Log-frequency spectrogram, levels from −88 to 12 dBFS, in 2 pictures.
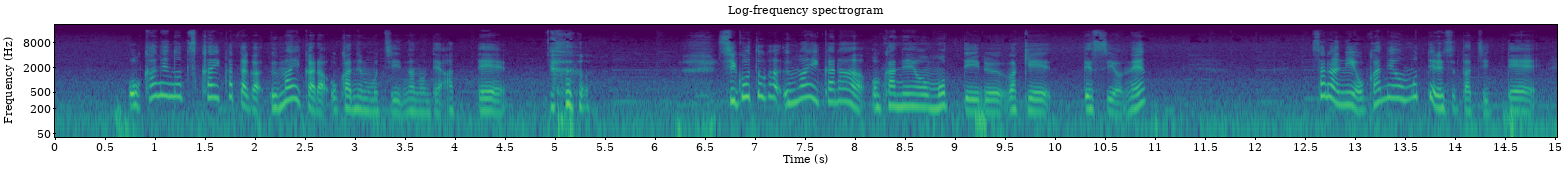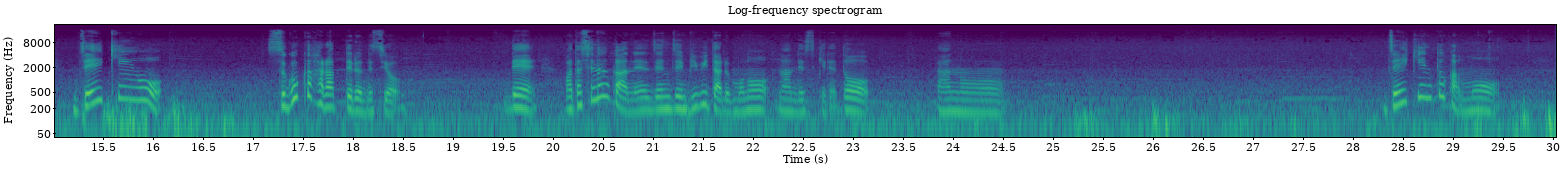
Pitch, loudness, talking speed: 180 Hz, -23 LUFS, 220 characters per minute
